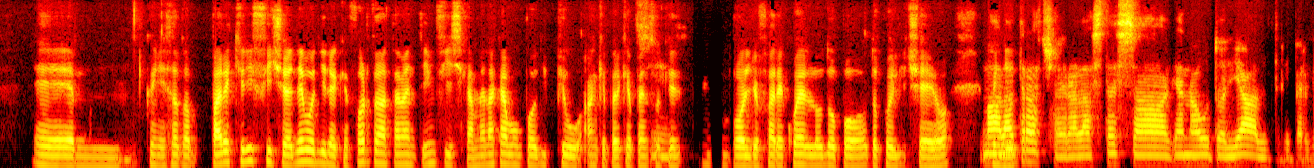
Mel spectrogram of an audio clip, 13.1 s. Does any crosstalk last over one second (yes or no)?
no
